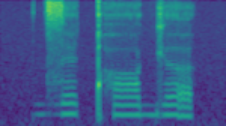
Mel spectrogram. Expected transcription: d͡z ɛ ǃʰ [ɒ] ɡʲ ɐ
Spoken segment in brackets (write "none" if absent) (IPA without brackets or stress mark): ɒ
